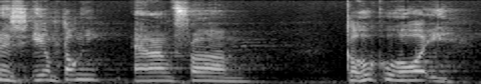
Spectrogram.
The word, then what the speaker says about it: Tongi: My name is Iam Tongi, and I'm from Kahuku, Hawaii. Iam Tongi. Tongi. You pronounce the T's like a D in the Tongan culture.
